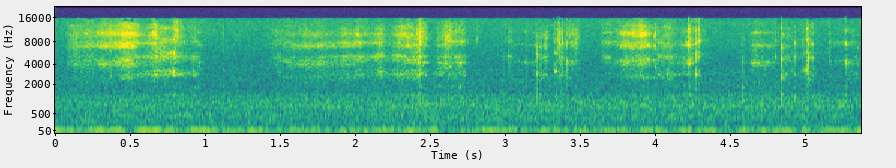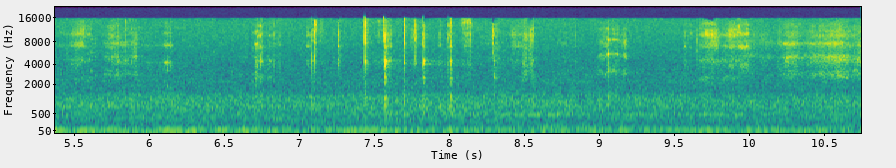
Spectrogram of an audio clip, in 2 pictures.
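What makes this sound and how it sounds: Long nails scratch along a hand-held bundle of sharpened, bark-covered wooden twig pencils, moving over the bark and the sharpened tips. Dry, bright scratching comes in short, uneven bursts over a steady low hum that stays at a fairly constant level throughout.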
